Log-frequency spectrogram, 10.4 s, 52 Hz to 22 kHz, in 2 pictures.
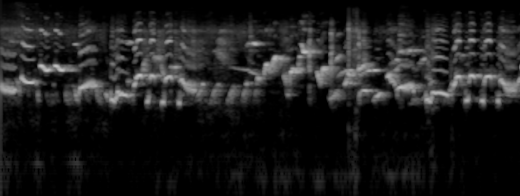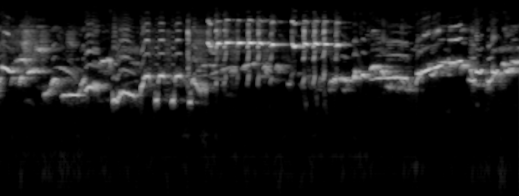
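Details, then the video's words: White-rumped shama song used to provoke a reply from a lazy bird: a continuous rich medley of fluty whistles, warbles and rapid trills, with high thin notes near the end. "MURAI BATU MALES BUNYI!!! CUMA BUTUH 5 DETIK LANGSUNG RESPON!!!"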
